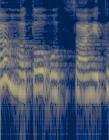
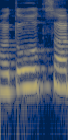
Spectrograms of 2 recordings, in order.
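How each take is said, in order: First: हतो उत्साहित split, "ha-to, ut-saa-hit"; correct HATO-UTSAHIT. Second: हतोत्साह merged, "ha-tot-saa"; wrong form HATOTSAH. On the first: Teacher correcting students, हतो उत्साहित in two parts. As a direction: separate हतो from उत्साहित, sound the final "hit". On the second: Teacher showing the wrong form, हतोत्साह short and merged. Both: Shown as a demonstration. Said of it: "हतोत्साह नहीं होता".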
